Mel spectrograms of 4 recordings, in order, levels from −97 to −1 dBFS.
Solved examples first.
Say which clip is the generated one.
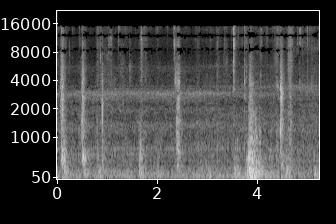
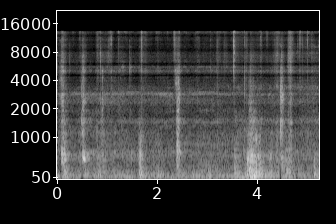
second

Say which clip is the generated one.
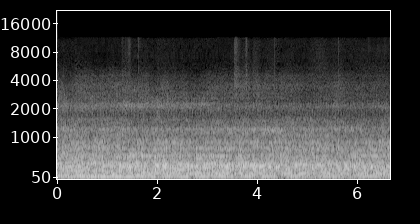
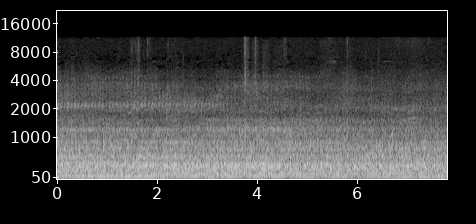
first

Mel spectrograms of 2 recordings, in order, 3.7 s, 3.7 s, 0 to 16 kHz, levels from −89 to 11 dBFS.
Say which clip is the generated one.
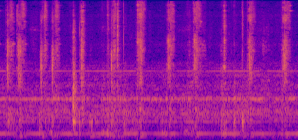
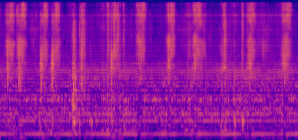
second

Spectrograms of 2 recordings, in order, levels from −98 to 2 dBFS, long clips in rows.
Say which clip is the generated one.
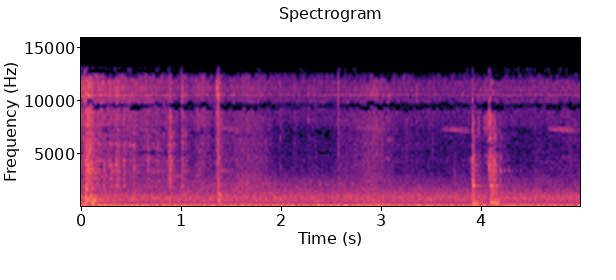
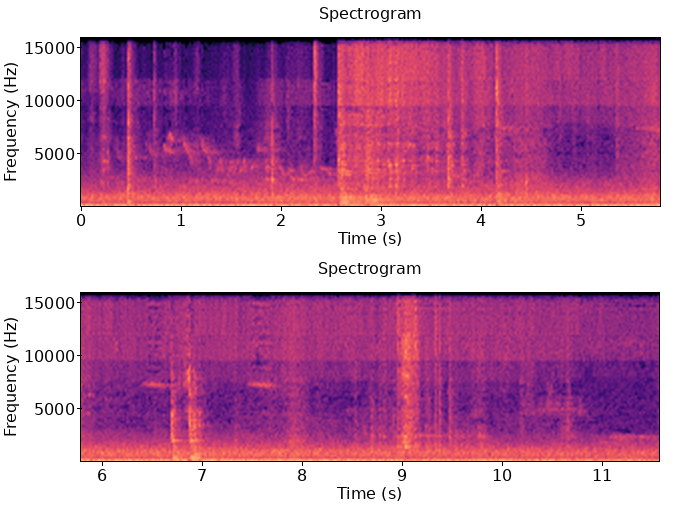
first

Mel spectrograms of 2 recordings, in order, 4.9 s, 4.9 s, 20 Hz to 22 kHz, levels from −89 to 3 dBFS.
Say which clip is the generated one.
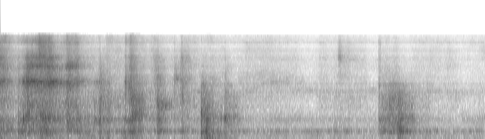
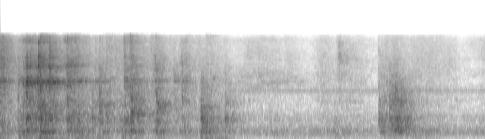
first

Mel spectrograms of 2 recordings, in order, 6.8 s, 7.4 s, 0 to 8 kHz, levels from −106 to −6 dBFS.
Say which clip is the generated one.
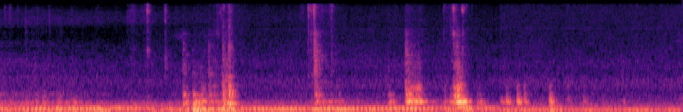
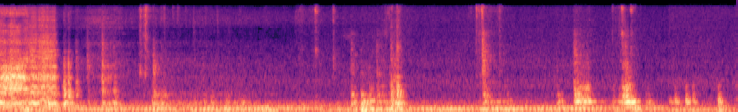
second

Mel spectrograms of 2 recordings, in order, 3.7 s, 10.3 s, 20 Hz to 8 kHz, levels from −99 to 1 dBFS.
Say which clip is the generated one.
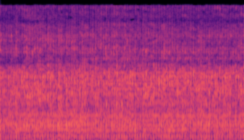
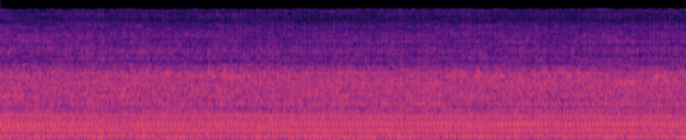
first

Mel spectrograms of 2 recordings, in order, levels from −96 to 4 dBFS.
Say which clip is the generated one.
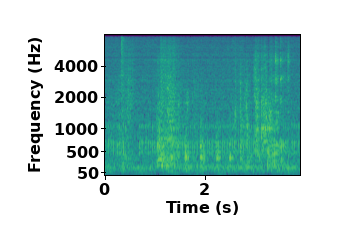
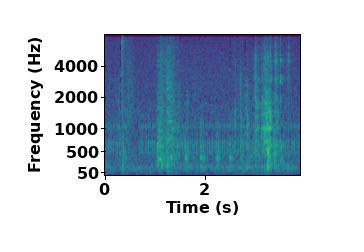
first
